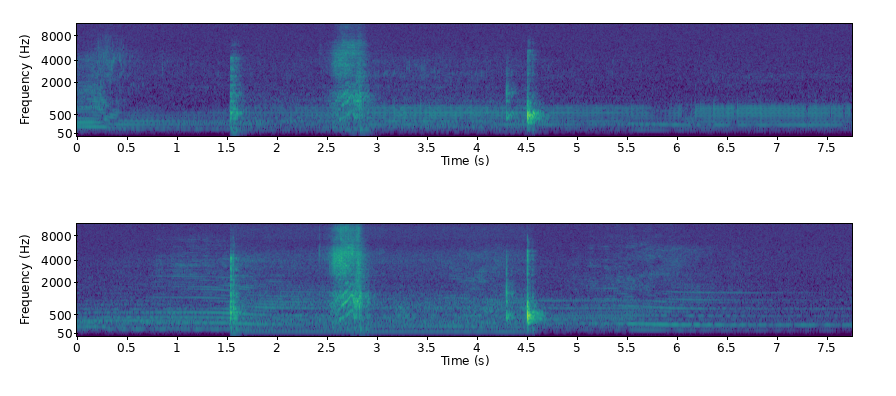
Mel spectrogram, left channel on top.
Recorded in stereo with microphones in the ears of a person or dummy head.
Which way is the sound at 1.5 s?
40° right (ahead or behind).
